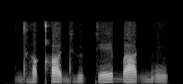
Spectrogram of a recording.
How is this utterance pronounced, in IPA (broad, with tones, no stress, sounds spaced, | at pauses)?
dʱ ə˩˥ qʰ ʉ˧˩ dʱ ʉ˩ k e˩˥ ɓ a˧˩ ɡ͡b u˧˩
